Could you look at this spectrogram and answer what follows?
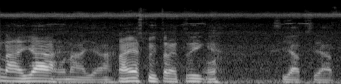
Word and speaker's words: Naja: Cina mid in ini Naja bacanya Naya oh nay Naya spri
